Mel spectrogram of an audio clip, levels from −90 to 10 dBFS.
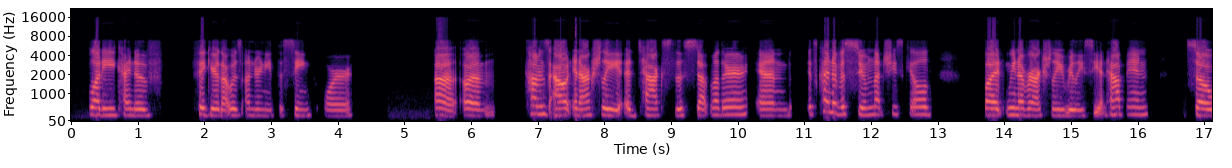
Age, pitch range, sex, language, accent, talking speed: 10-29, 225-270 Hz, female, English, American, 125 wpm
